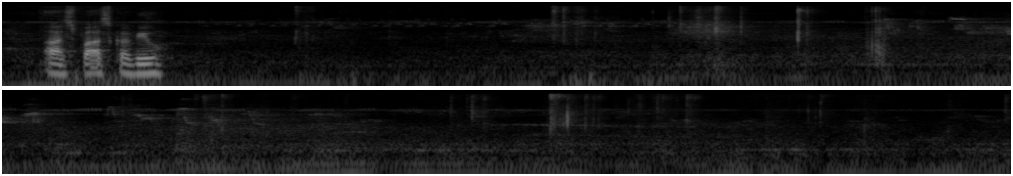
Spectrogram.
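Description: Footsteps scuff slowly on concrete.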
